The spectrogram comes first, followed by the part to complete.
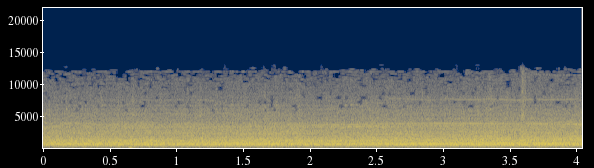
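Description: A large stadium crowd making a steady, loud noise, a continuous din of many voices with no single call standing out.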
